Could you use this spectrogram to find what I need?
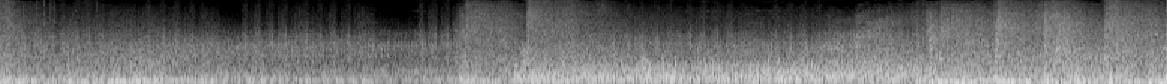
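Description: Shells explode with heavy booms against a ship.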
